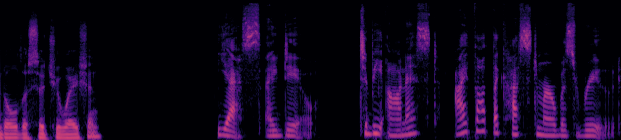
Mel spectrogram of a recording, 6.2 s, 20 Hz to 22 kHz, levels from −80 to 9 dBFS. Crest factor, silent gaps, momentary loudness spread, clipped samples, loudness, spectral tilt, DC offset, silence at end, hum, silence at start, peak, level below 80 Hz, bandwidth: 22 dB; 1.20-1.24 s, 1.44-1.52 s; 8 LU; under 0.1%; -35 LUFS; -4 dB/octave; under 0.1%; 0.05 s; none; 0 s; -14 dBFS; -60 dBFS; over 20 kHz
